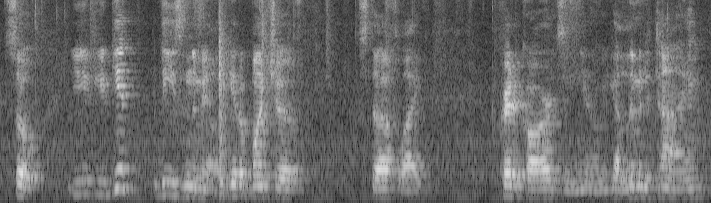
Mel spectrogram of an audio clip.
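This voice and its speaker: Over background music, a middle-aged man of medium pitch talks at an ordinary pace, showing parents in a relaxed, homespun way how to teach children numbers. He frequently restarts his sentences, and the audio has a roomy echo, off-mic pickup, and light hiss.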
